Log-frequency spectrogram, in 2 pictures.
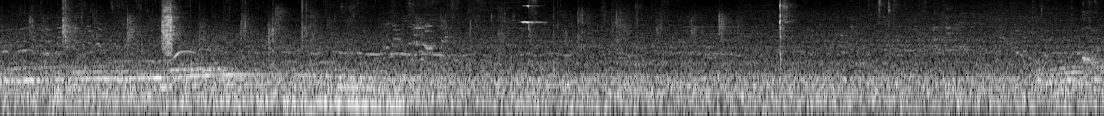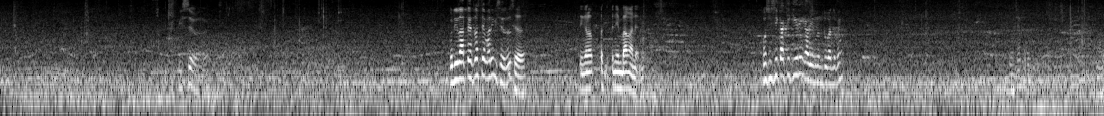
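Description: Small wheels of an electric scooter roll over wet pavement.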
